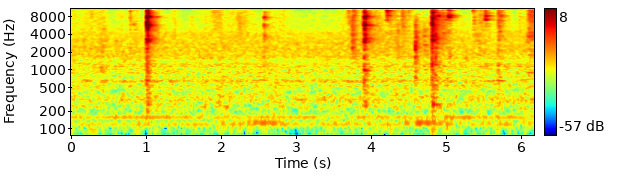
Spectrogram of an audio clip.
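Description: Spoon clinking against a bowl at a meal table: a few sharp clinks, the loudest about a second in, with more near four and five seconds.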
